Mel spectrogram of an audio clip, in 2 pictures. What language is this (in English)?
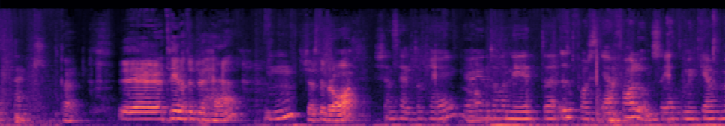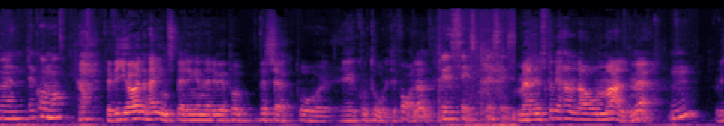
Swedish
